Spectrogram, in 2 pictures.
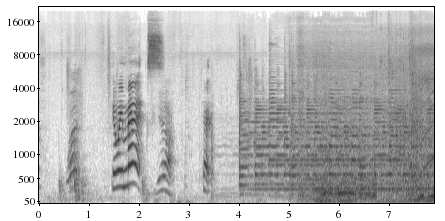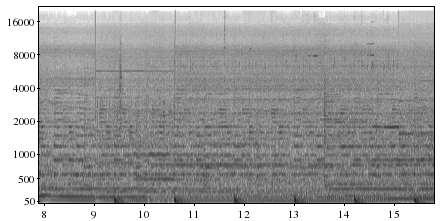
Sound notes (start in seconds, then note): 4.7 upbeat Music; 4.9 machinery in Background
